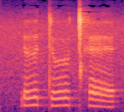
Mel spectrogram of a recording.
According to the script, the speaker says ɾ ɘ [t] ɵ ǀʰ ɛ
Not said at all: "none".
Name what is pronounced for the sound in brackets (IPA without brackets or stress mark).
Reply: t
